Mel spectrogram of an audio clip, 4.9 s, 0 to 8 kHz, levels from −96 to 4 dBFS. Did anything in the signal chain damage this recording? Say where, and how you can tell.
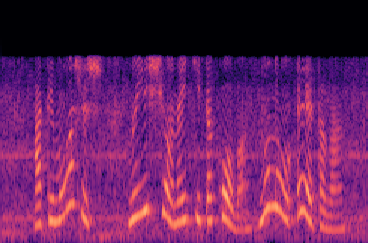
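Yes. At the codec stage, the whole clip of speech is band-limited to 4 kHz, with a plainly audible rough, synthetic edge. That fits iLBC at around 15.2 kbps with 20 ms frames, where each frame's excitation is coded independently and nothing above the narrowband limit survives.

At the network stage, lost iLBC frames leave a gap from 0.38 to 0.46 s, roughly 60 ms, consistent with three dropped 20 ms frames. The decoder fills it by repeating the last pitch cycle mixed with noise, heard as a held, buzzy vowel, and recovers almost immediately afterwards.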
